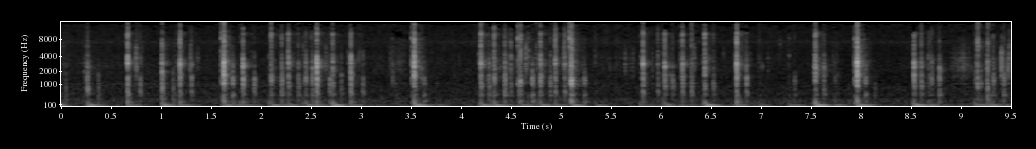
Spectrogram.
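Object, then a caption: Mechanical keyboard with plastic keycaps. Fingertips type continuously on a full-size-deck GMMK Pro mechanical keyboard with an aluminium case, milky yellow switches and plastic keycaps. The result is a steady, uneven patter of short, deep clacks with a low thocky body and bright click tops. Each stroke dies away almost at once, and the typing comes in quick bursts separated by brief pauses.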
